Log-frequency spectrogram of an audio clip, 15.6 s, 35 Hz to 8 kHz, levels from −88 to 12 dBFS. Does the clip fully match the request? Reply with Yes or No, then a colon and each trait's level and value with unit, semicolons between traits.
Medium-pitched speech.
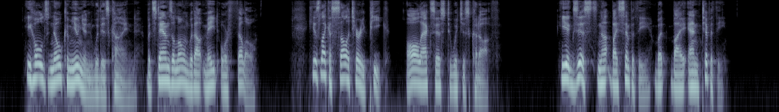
No: low, 125 Hz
